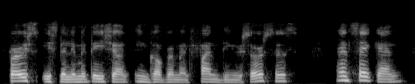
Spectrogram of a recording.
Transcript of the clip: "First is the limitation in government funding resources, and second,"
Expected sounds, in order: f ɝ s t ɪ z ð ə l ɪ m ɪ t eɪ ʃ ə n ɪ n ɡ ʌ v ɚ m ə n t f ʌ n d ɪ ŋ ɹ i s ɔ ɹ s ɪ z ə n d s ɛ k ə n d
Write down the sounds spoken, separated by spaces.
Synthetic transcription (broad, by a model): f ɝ s t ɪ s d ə l ɪ m ɪ t eɪ ʃ ə n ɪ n ɡ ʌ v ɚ m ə n t f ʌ n d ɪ ŋ ɹ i s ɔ ɹ s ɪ s ə n d s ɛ k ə n d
